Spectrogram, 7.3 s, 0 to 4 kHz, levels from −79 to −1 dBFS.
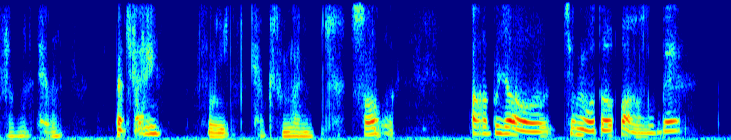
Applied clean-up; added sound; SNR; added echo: neural diffusion model UNIVERSE++.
